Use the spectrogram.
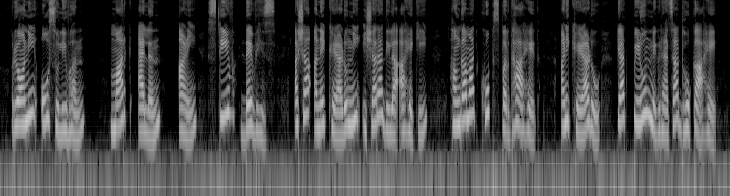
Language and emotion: Marathi, neutral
